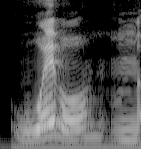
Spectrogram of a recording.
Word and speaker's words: huevo: Roth this one El huevo egg when we pronounce this word the H is never pronounced in Spanish in Spanish but when we say huevo or in some words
